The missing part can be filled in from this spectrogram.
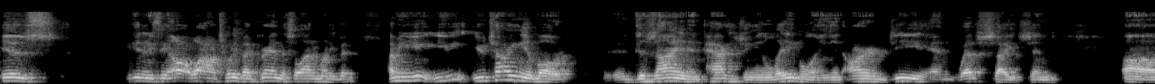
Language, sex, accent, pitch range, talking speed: English, male, American, 125-160 Hz, 185 wpm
